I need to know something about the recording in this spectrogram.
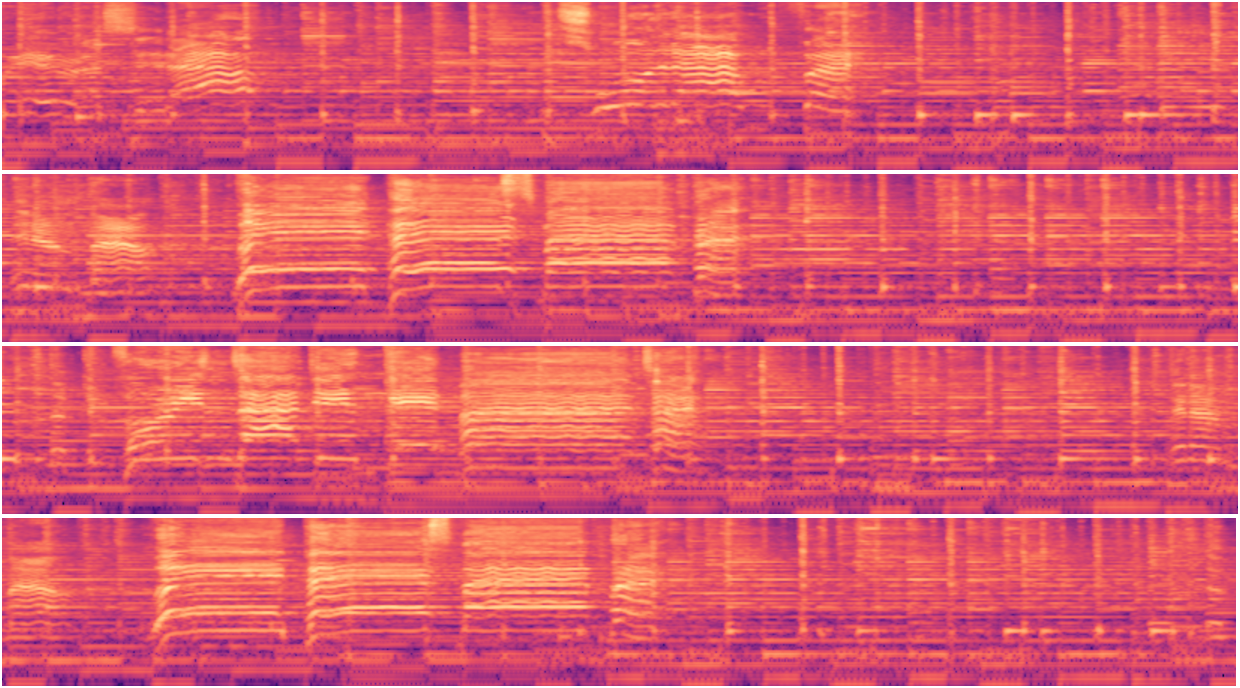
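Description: Bluegrass band playing live: an instrumental passage on mandolin, acoustic guitar and upright bass, with a plucked bass line under wavering, gliding lead runs that come and go.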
